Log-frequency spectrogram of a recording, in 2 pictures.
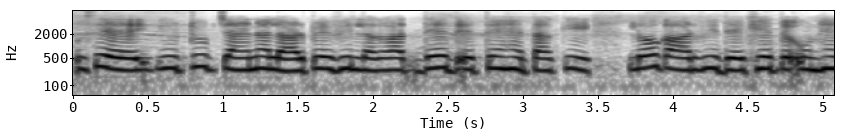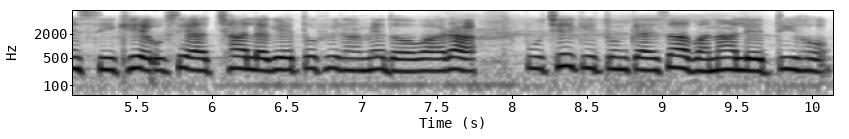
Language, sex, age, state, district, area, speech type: Urdu, female, 18-30, Bihar, Supaul, rural, spontaneous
